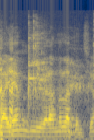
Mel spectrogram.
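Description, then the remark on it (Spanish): Glasses clink together in a toast to 'Salud', light bright taps heard under a man talking steadily. “Mira, vamos a dar un saludo para que...”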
